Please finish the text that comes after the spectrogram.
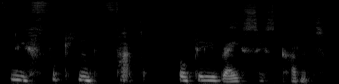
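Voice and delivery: hushed, seething slur at her enemy; slow quiet contempt. Real, not acted. Insulting Lee.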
